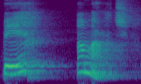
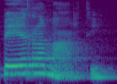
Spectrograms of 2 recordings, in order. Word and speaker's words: per amarti: Mas eu tenho certeza que agora você não vai mais pronunciar per amarti. Você vai lembrar da pera. Vai pronunciar o resto, vai juntar tudo e vai dizer pera Marte, pera Marte, pera Marte, ok?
